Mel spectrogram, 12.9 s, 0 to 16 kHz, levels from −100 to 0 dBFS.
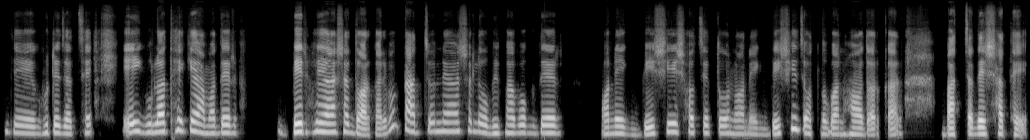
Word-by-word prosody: যে, 205 - -3 0.3
ঘটে 205 0 0
যাচ্ছে। 180 +3 -4 0.6
এইগুলো 225 -1 +3 0.2
থেকে 255 -1 +1
আমাদের 190 +1 +1 0.8
বের 225 0 +9
হয়ে 235 0 +4
আসা 225 +1 -1
দরকার 150 +1 +1
এবং 370 - -4
তার 230 -5 +3
জন্যে 235 +1 -1
আসলে 235 -1 -6
অভিভাবকদের 195 +1 0 0.6
অনেক 180 0 +1 0.2
বেশি 185 +6 +1 0.2
সচেতন, 195 -2 -2 0.2
অনেক 170 -2 -7 0.2
বেশি 195 - 0
যত্নবান 170 -3 -1
হওয়া 165 -2 +1
দরকার 150 - -2 0.6
বাচ্চাদের 170 +1 +4
সাথে 170 -3 -1
195 Hz, 115 wpm, -25 LUFS, 175-225 Hz, 0.8 s, বের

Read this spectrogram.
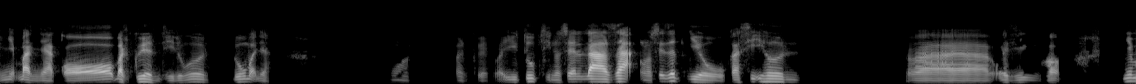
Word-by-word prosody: nh 115 +3 -9
bản 110 -4 +2
nhạc 90 -2 -2
có 100 +7 +3
bản - - +4
quyền 120 -7 0
thì 95 +2 -12
đúng 100 +2 -10
hơn, 120 -2 -5 0.2
đúng 120 - -5
không 130 - -5
bạn - - -3
nhỉ? - - -9 1.2
Đúng 105 -1 -21
rồi, 95 - -20 0.4
bản - - -18
quyền - - -15
của - - -14
YouTube 115 +5 -5
thì 110 - -14
nó 105 - -8
sẽ 125 +4 -2
đa 125 -2 +10
dạng, 135 +4 +5
nó 100 - -7
sẽ 145 - -5
rất 165 +3 +1
nhiều 105 -7 -2
ca 110 - 0
sĩ 135 +6 -8
hơn 130 -5 -2 1.1
và 95 -1 -1
cái 105 - -5
gì 100 +3 -12
cũng 100 -2 -18
có. 95 -2 -4 0.6
Nhưng 150 +1 -3
105 Hz, 195 wpm, -26 LUFS, 95-125 Hz, 1.2 s, đa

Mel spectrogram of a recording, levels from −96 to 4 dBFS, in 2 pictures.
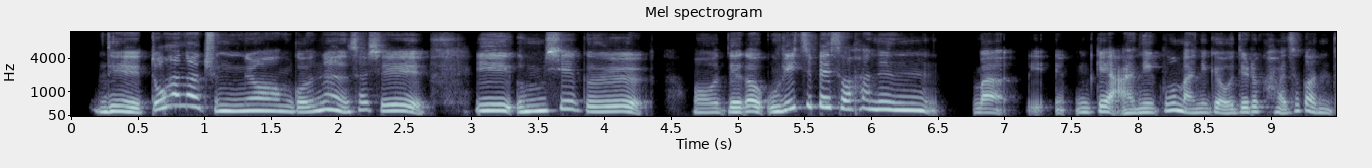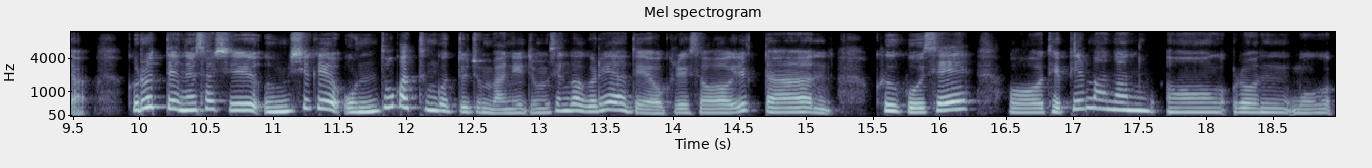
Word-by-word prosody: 네. 195 -4 +2
또 290 - +1
하나 435 -1 +1
중요한 230 - +2
거는 225 +5 +2
사실 235 -4 0 0.3
이 245 -3 +4
음식을 210 - +2 0.3
어 175 +1 -6
내가 190 +2 +4
우리 240 - +2
집에서 380 -4 +1
하는 285 -6 +2 0.2
막 170 0 -3
이 - - -12
이 - - -9
이게 180 +3 -1
아니고 175 - -1
만약에 170 -4 -1
'어디를 185 +7 -1
가져간다.' 195 - -5 0.3
그럴 375 +8 +2
때는 290 -8 +3
사실 260 -5 +2
음식의 270 - +2
온도 190 - +2
같은 370 -10 +1
것도 210 -5 -2
좀 180 -2 -6
많이 150 +1 -6
좀 165 +1 -8
생각을 240 0 -1
해야 270 -1 +1
돼요. 150 -7 -4
그래서 160 0 -4
일단 185 - -2 0.3
그곳에 240 - +2 0.3
어 170 -1 -3
덥힐만한 275 - 0
어 180 0 -5
그런 175 -2 -5
뭐 150 +1 -9
210 Hz, 270 characters per minute, -23 LUFS, 180-265 Hz, 0.3 s, 이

